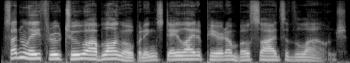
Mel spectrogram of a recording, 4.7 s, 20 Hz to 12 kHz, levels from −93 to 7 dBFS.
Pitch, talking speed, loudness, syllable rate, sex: 155 Hz, 165 wpm, -16 LUFS, 5.0 syllables/s, male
